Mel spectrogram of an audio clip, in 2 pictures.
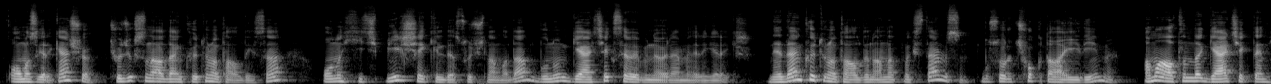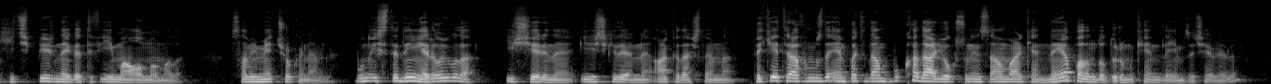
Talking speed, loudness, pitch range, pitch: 150 wpm, -23 LUFS, 110-145 Hz, 120 Hz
